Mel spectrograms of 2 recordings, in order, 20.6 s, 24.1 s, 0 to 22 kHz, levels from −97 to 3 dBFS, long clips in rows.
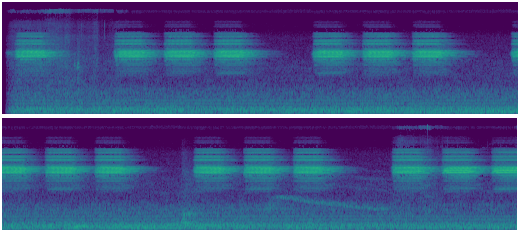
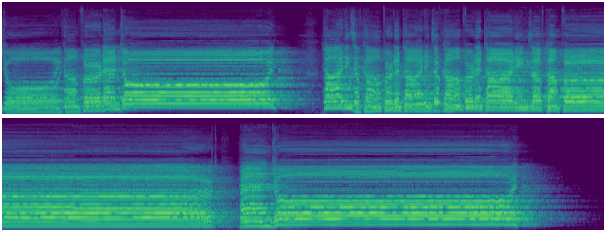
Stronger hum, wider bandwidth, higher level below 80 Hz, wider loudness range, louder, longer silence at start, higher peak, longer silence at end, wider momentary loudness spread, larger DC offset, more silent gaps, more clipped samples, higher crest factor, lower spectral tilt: neither; first, 16.5 kHz vs 11.5 kHz; first, -62 dBFS vs -80 dBFS; about the same, 2 LU vs 4 LU; second, -30 LUFS vs -22 LUFS; about the same, 0.1 s vs 0 s; second, -18 dBFS vs -8 dBFS; second, 0 s vs 1.3 s; first, 21 LU vs 8 LU; neither; neither; neither; about the same, 16 dB vs 14 dB; second, -1.5 dB/octave vs -6 dB/octave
